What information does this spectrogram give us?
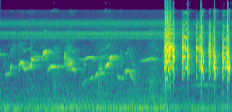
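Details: Oriental magpie-robin, calling a rival to fight, opens with soft, quiet warbled whistles that rise and fall. It then breaks into loud, harsh, rhythmic chattering bursts.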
